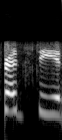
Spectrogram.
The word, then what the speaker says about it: Fredsti: It's Fresti, and it's close enough.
